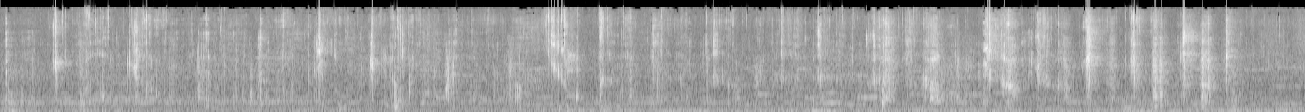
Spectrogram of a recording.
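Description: Close-miked chewing and crunching of crispy fried chicken coated in a sticky spicy sauce, with wet, sticky crackles as a glazed boneless piece is torn apart by hand.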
